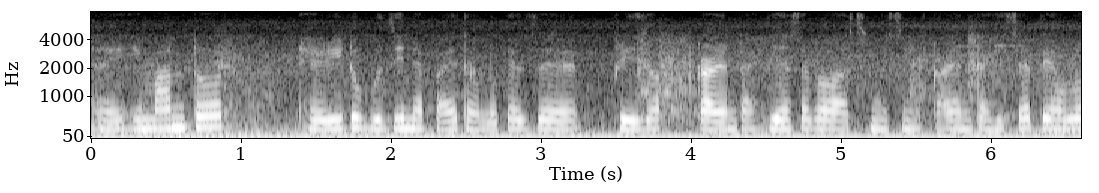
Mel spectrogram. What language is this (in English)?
Assamese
